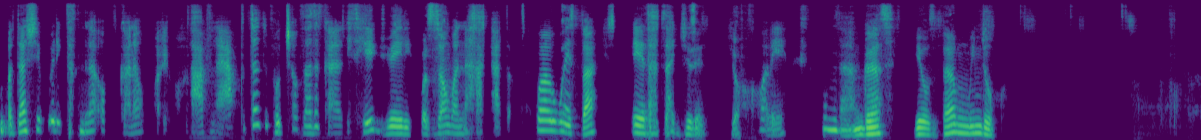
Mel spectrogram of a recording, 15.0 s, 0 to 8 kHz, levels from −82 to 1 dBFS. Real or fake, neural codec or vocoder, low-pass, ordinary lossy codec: fake; codec, 16 kHz, 0.5 kbps, X-Codec, HuBERT features, trained on LibriSpeech; 7.2 kHz; Opus, 64 kbps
